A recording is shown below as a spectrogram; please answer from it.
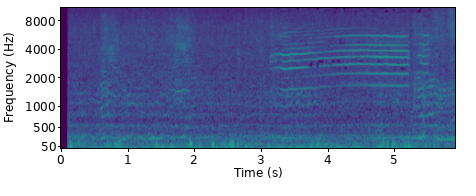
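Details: Honeybee queen piping recorded at a bee laboratory in Oxford: a broad hive hum and buzz dominates, with a steady tonal piping note and stacked harmonics sounding for about two seconds midway, plus faint fainter toots earlier.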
